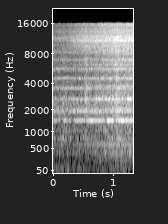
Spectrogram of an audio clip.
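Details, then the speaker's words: 2007 Honda Ridgeline/Pilot rear rotor being machined on a brake lathe: steady high squeal with a thin whistle from rotor vibration against the cutting bit; an old wheel weight pressed against it silences the chatter. "if you take an old break uh Leed weight like this and put it behind the edge of the Chip and put a little press on it'll take the vibration and sque out silence it"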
